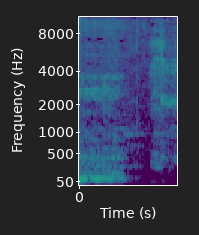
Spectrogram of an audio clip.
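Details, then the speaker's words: Dog snoring quietly in the background, with ironing noise nearby: soft, discreet snoring. "Et le ronflement discret que vous entendez, ben, c'est mon chien."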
